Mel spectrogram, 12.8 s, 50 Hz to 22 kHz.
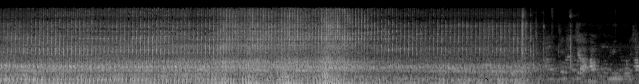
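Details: Yamaha Mio i 125 scooter engine, problem began a few weeks ago: fast steady metallic ticking at idle, then shut off. Source unknown, cylinder head, block, connecting rod or rocker arm suspected; engine to be disassembled step by step.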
